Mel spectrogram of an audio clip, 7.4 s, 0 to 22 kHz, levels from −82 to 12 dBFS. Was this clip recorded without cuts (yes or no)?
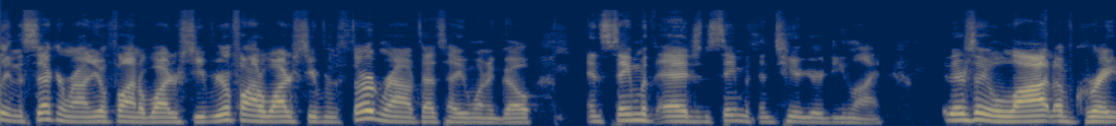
yes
